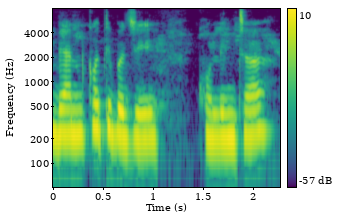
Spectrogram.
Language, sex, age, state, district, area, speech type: Nepali, female, 30-45, West Bengal, Jalpaiguri, rural, spontaneous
